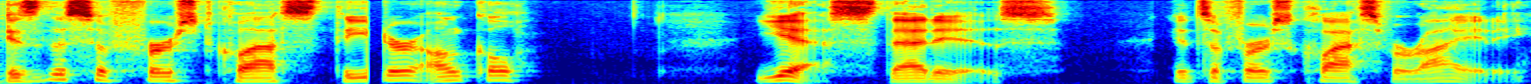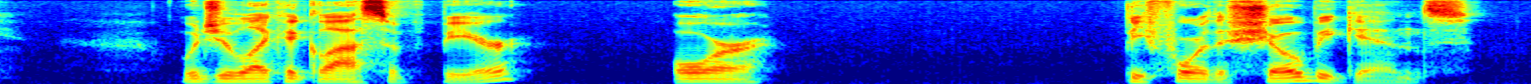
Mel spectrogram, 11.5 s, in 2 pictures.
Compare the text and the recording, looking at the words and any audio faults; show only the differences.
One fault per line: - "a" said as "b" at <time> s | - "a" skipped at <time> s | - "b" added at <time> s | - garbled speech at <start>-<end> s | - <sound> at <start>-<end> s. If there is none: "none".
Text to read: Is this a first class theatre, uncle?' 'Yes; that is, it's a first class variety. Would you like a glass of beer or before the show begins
- dropout at 1.4-1.4 s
